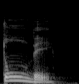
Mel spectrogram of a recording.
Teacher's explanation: You don't pronounce the m at all, so it's really a nasal, so it goes in your nose.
